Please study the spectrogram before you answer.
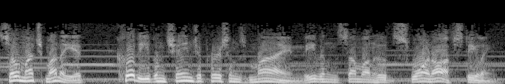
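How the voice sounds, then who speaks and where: A man's voice: mid-range voice, expressive, normal speed. A man hosting and narrating a radio suspense program in a scripted, dramatic storytelling style. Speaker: host and narrator. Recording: muffled old radio broadcast. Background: loud dramatic music.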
